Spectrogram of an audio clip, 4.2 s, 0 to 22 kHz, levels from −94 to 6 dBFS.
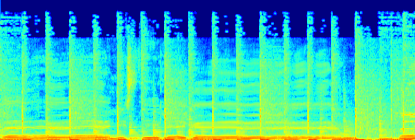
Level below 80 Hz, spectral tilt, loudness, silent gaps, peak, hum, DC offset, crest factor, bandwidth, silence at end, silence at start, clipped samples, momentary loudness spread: -18 dBFS; -5.5 dB/octave; -17 LUFS; none; 0 dBFS; none; under 0.1%; 14 dB; over 20 kHz; 0 s; 0 s; under 0.1%; 1 LU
